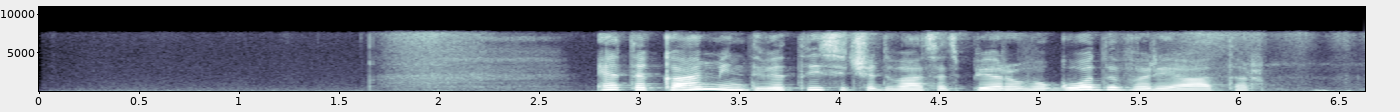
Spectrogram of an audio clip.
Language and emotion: Russian, neutral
